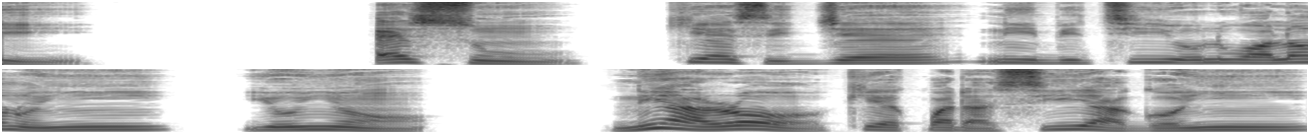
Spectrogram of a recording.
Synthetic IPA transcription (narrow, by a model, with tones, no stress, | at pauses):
ɛ˧sũ˨ | ki˦ɛ˧si˨d͡ʒɛ˧nĩ˦i˧bi˧ti˦o˧lu˦wa˧ɔ˧lɔ˦ɾ̃ũ˧j̃ĩ˦ | jo˦j̃ɔ̃˦˨ | nĩ˨˦a˦˨ɾɔ˦˨ki˦ɛ˧k͡pa˧da˨si˨˦a˦˨ɡɔ˨˦j̃ĩ˦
